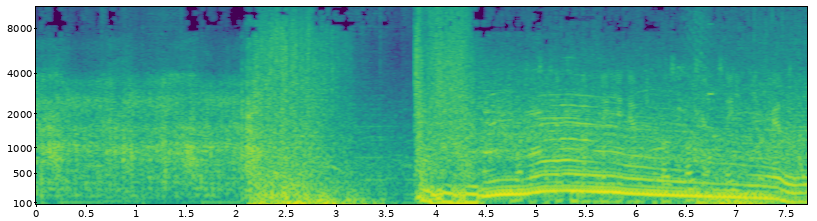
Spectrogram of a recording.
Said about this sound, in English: Mortrex used Psycho Trick.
